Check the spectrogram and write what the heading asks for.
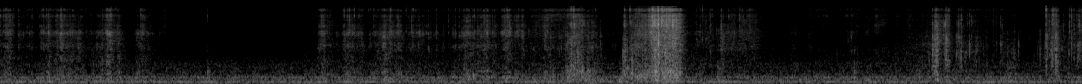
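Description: Clear plastic packaging crinkling and rustling as a rolled diamond-painting canvas kit is unwrapped by hand, with a louder burst of crinkling about six and a half seconds in.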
